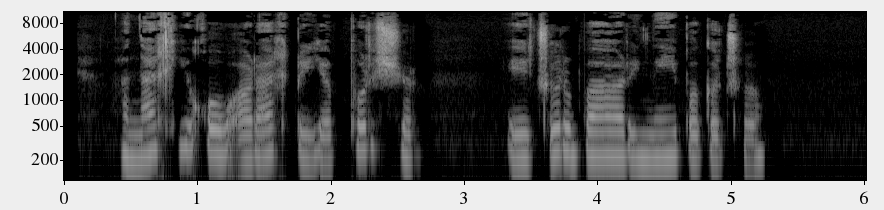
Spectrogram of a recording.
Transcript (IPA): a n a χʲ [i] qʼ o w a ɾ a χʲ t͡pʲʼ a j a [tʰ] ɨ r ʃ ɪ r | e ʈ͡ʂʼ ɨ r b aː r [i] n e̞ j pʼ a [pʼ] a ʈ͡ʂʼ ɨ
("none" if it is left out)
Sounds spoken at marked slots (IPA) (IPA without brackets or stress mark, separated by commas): i, pʰ, i, kʼ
